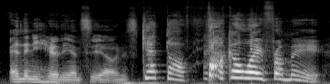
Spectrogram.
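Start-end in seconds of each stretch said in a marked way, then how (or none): 1.4-3.2 high, stretched-out furious yell; screaming corporal. Retold or imitated. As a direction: roar it to drive the recruit off. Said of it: "is just him screaming".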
